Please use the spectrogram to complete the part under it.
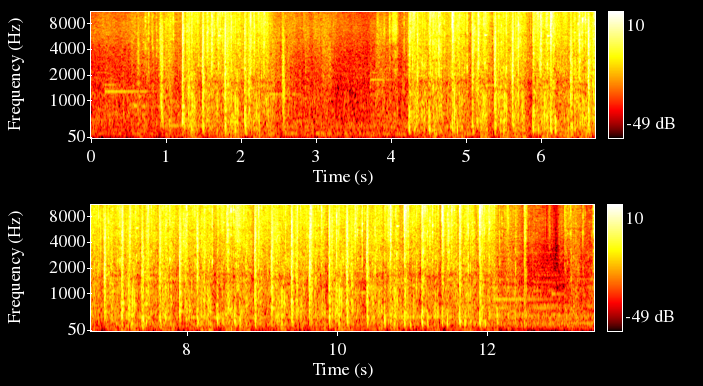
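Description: Quick footsteps run and crunch over loose rubble.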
